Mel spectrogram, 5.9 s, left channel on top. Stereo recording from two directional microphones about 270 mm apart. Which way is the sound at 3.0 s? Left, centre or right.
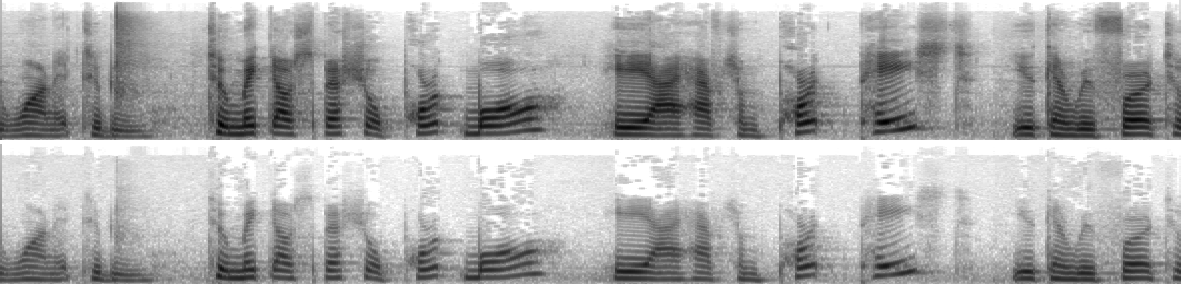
Centre.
